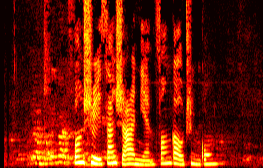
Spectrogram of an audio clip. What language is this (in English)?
Chinese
